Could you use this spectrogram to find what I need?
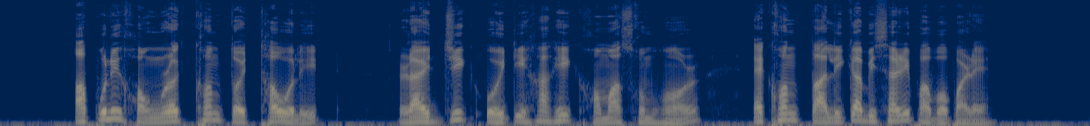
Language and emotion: Assamese, neutral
